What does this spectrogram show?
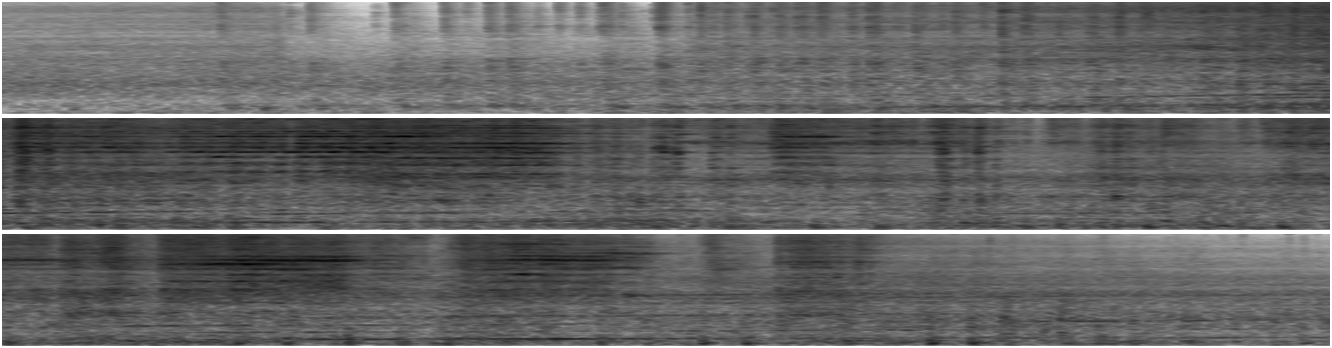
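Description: Electric multiple unit passing close by on the rails. Its rumble builds over several seconds and then stays loud, with wheels squealing high above it and clicking over the rail joints. Several whines glide upward in pitch partway through.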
